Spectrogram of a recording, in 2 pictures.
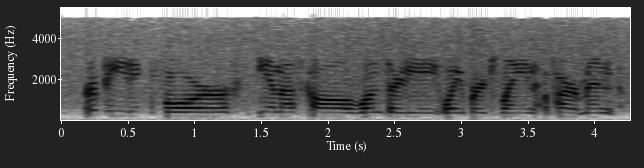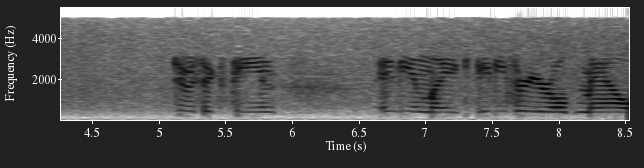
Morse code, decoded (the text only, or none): none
